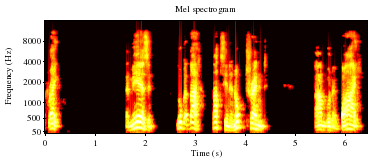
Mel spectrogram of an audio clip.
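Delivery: lightly hammed-up eager novice trader; mock excitement.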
